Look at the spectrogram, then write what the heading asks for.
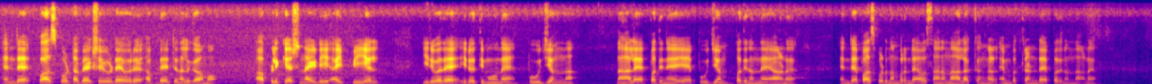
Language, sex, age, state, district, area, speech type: Malayalam, male, 30-45, Kerala, Malappuram, rural, read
